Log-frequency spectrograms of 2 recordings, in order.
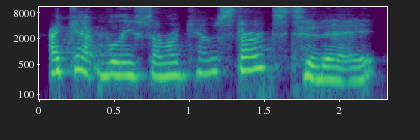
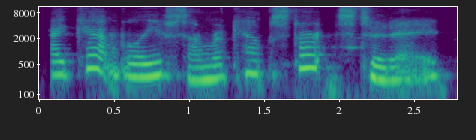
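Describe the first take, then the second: First: It is said very fast. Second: It is said at a normal, calm pace.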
